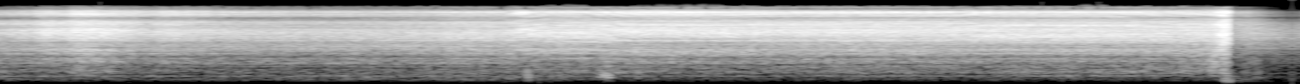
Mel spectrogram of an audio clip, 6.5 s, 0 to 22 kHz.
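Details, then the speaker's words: 800whp 2017 Subaru STI running 40+ psi, engine off, intake pressurized to about 12-13 psi for leak testing: steady sharp hiss of escaping air, soapy water bubbling; definite boost leak, not the blow-off valve as first suspected. "i honestly we found a boost leak definite boost leak i thought it was the blow off valve but"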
